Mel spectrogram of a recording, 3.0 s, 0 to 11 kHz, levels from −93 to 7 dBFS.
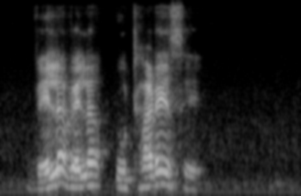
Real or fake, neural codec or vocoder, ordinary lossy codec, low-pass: real; none; Opus, 24 kbps; 9.9 kHz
